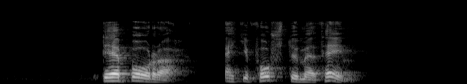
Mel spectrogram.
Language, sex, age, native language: Icelandic, male, 60-69, Icelandic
